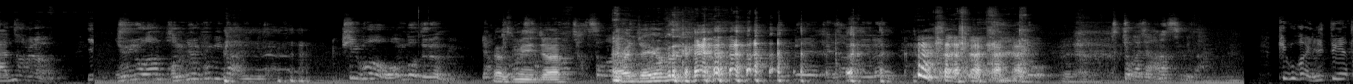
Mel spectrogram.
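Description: Several young men talk and laugh loudly together.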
